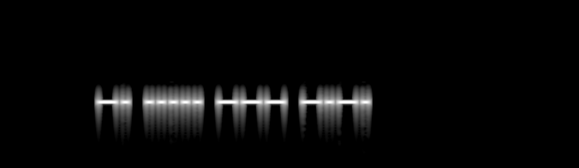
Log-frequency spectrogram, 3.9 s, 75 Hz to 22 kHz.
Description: Morse code, heard as a keyed tone, about 30 wpm, 700 Hz. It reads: N5OC
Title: USA Call Signs - 4 Characters - Repeated 2x - 30wpm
